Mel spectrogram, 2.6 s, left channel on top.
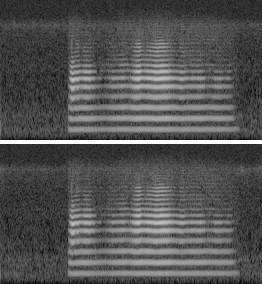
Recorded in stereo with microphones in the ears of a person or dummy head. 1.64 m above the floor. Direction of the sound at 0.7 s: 5° left (ahead or behind).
